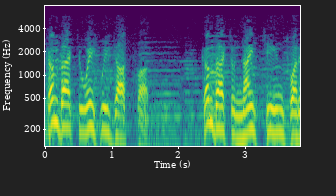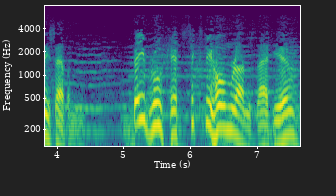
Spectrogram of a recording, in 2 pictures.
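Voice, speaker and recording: A man's voice: high voice, sing-song, a little slow. A man hosting and narrating the setup of a 1950s radio drama. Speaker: radio host and producer. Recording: muffled old radio broadcast with music.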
